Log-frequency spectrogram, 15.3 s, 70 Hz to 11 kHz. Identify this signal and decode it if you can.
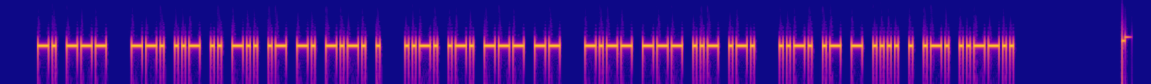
Morse code, heard as a keyed tone, about 25 wpm, 700 Hz. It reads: NO GUIDANCE FROM YOUR FATHER?
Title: Sentences from Top 1600 Words 25wpm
